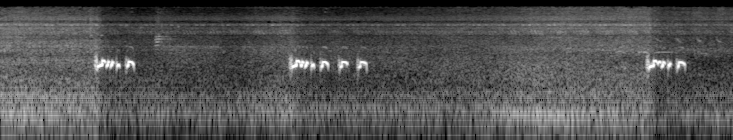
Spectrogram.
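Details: Zebra dove of the local gedong mengo style singing at sunrise as a lure sound: three separate rolling coo phrases of three to five quick, soft notes, the middle phrase longest, with low ambient hum between.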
